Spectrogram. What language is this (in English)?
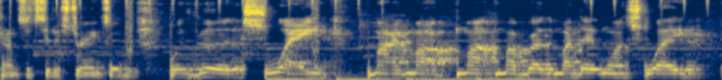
English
